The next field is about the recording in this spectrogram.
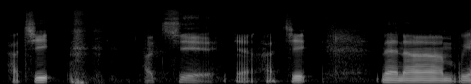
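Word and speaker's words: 八: And then 7 also has 2 different ways of being pronounced. There's nana Na. Na. Na. and shichi. Shi. Chi. Shichi. 8 is hachi.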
